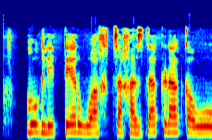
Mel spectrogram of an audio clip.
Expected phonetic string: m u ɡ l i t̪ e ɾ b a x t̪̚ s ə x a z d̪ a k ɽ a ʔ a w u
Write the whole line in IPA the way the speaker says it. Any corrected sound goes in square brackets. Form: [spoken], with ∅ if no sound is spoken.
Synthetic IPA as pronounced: m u ɡ l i t̪ e ɾ [w] a x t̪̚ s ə x a z d̪ a k ɽ a [k] a w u

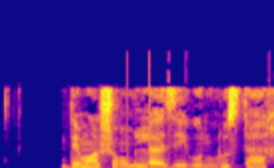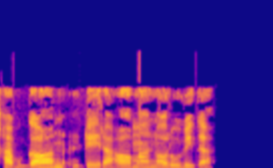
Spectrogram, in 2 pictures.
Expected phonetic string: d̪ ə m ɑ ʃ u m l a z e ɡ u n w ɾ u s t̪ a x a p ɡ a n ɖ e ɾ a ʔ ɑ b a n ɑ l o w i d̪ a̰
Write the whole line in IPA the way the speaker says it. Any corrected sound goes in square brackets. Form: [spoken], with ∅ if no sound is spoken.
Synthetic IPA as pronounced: d̪ ə m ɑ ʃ u m l a z e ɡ u n w ɾ u s t̪ a x a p ɡ [ɑ] n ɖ e ɾ a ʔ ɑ [m] a n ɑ [ɾ] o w i d̪ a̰

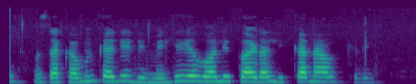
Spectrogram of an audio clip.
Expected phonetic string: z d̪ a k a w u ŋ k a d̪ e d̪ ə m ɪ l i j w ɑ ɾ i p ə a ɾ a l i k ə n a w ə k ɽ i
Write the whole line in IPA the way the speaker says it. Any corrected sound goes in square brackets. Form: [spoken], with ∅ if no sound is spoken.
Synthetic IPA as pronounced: z d̪ a k a w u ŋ k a d̪ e d̪ ə m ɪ l i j w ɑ [l] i p ə a [ɽ] a l i k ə n a w ə k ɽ i

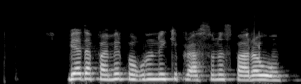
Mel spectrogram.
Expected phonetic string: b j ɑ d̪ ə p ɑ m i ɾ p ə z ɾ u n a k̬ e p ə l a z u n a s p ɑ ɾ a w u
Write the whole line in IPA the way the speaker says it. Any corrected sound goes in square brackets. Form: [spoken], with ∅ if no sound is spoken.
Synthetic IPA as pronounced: b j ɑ d̪ ə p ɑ m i ɾ p ə [ɣ] ɾ u n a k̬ e p ə [ɾ] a [s] u n a s p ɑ ɾ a w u

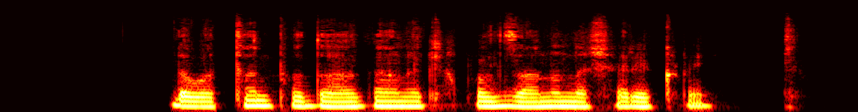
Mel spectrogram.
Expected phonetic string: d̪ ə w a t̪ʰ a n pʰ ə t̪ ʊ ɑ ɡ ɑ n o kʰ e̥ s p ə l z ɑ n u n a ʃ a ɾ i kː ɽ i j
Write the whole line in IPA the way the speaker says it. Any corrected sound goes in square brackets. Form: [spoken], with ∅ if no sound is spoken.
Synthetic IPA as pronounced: d̪ ə w a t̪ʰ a n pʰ ə [d̪] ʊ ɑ ɡ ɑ n o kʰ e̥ [x] p ə l z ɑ n u n a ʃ a ɾ i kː ɽ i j

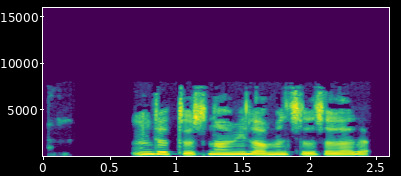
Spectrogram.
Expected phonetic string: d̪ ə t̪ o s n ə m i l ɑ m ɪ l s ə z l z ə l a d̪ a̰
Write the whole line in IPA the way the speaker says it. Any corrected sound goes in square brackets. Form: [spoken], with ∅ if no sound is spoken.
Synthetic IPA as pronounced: d̪ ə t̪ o s n [ɑ] m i l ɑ m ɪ l [z] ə [∅] l z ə l a d̪ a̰

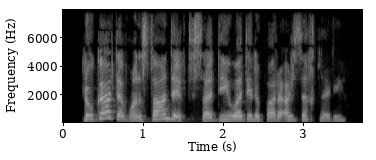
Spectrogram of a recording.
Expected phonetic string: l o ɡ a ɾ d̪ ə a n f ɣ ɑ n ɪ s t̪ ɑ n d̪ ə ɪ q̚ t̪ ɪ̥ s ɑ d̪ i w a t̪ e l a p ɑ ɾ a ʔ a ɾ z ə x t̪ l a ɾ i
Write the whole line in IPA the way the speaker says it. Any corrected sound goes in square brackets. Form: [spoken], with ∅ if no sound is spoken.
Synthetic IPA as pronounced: l o ɡ a ɾ d̪ ə a [∅] f ɣ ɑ n ɪ s t̪ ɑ n d̪ ə ɪ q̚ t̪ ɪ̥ s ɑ d̪ i w a [d̪] e l a p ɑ ɾ a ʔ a ɾ z ə x t̪ l a ɾ i

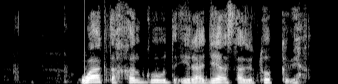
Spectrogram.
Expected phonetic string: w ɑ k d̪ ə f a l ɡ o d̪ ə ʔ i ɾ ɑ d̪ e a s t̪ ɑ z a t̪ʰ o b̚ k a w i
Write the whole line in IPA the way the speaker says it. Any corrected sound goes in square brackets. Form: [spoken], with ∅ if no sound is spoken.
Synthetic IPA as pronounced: w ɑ k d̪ ə [x] a l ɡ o d̪ ə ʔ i ɾ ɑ d̪ e a s t̪ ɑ z [i] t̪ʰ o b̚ k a w i

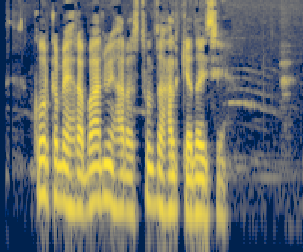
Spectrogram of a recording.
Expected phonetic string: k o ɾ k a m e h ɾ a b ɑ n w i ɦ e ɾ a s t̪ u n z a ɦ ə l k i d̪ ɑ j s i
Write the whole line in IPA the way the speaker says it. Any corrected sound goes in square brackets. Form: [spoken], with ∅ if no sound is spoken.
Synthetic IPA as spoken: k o ɾ k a m e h ɾ a b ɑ n w i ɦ [a] ɾ a s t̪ u n z a ɦ [a] l k [e] d̪ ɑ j s i

